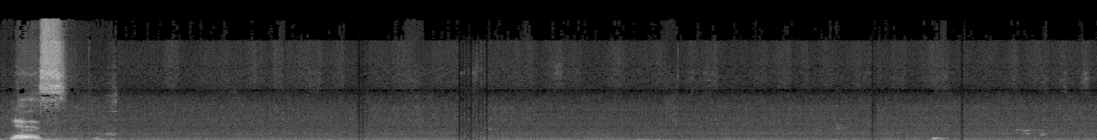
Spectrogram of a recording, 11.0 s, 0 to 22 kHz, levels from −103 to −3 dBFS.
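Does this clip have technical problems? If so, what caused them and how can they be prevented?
Yes. The speech has two kinds of network fault.

Short concealed packet loss occurs at 1.15 s, at 3.57, 3.61 and 3.65 s (three back to back), at 8.71 and 8.74 s, and at 9.60 s. Each time about 20 ms of audio failed to arrive, which fits 20 ms packets. The decoder bridged each gap by extending the preceding sound, producing a brief smear or wobble. On a spectrogram these show as thin strips where harmonics flatten or blur. A larger jitter buffer or forward error correction would prevent this.

Repeated packet loss (robotic sound) runs from 4.57 to 4.89 s. Eight gaps, the longest 27 ms, left roughly half that stretch synthesized rather than received. Concealment chained one patch after another, giving a choppy quality with pieces missing. The spectrogram shows a stuttering comb of smeared, static harmonic segments. 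The waveform shows repeated near-identical cycles between breaks. Fixing the congested or unstable network path, for example by moving from weak Wi-Fi to a wired link, would prevent this.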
